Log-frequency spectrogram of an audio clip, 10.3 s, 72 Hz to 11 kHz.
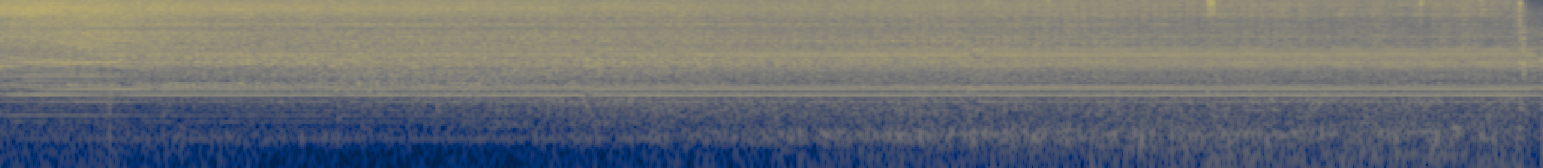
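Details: Dewalt 2400psi electric pressure washer, 25 degree nozzle flow test into a bucket (about 1.125 gpm): steady even motor-pump hum with constant spray hiss, no surging or pulsing; running normally.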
